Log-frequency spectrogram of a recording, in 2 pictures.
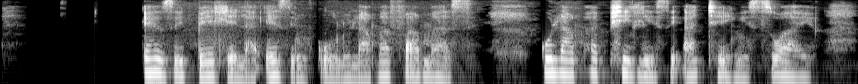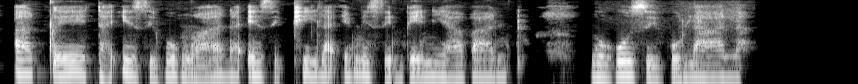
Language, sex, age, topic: North Ndebele, female, 36-49, health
